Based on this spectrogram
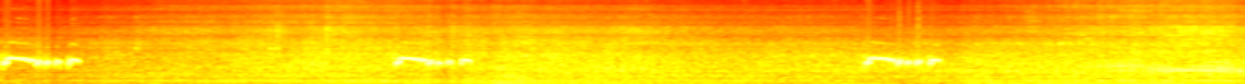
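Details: Big-voiced local zebra dove from Indonesia singing to attract rivals: three cooing phrases, each rising then breaking into quick notes, roughly every three seconds, partly masked by steady surf-like rumble.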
